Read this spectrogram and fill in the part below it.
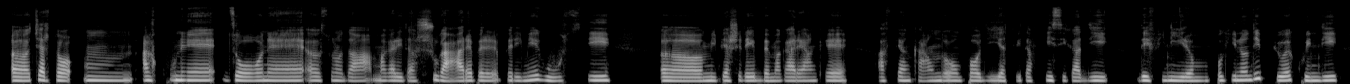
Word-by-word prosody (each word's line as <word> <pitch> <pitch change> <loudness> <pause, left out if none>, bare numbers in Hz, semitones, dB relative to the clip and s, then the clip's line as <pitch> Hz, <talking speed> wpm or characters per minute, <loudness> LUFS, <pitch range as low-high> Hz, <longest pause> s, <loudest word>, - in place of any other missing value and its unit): uhm, 175 -1 +5
certo, 180 -2 +2
mhmm, 185 -1 +1
alcune 195 0 +2
zone, 180 -1 +2
uhm, 180 - -1
sono 180 0 -5
da 170 -1 -3
magari, 180 -2 -1
da 165 - -5
asciugare 170 0 +1
per 175 -1 -2
per 185 -2 -5
i 175 - -3
miei 200 +5 +2
gusti. 195 +2 0 0.5
Uhm, 165 -2 +4
mi 175 0 +2
piacerebbe, 175 -1 -1
magari, 170 0 -1
anche 175 +1 -1 0.3
affiancando 175 0 -2
un 175 0 -1
po' 175 0 0
di 180 +1 -3
attività 175 0 -4
fisica, 175 -3 -2
di 175 +1 0 0.3
definire 185 -1 +2
un 170 0 -2
pochino 195 +2 +1
di 270 +6 +2
più 185 -8 +1
e 190 - +3
quindi, 185 0 +2
180 Hz, 155 wpm, -25 LUFS, 175-185 Hz, 0.5 s, uhm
